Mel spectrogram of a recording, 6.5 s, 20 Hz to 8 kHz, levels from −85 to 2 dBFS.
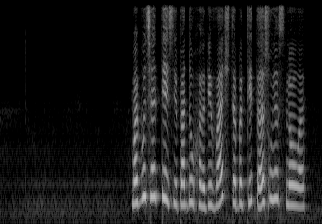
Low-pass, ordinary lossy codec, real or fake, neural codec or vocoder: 7.2 kHz; none; fake; codec, 16 kHz, 0.5 kbps, FunCodec, trained on LibriTTS, 25 frames a second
